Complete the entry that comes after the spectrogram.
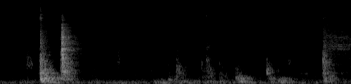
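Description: Two lids on Cricut cutting machines are opened, producing a pair of sharp plastic clicks close together, then softer clacks and small mechanical ticks, with a faint closing snap near the end.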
